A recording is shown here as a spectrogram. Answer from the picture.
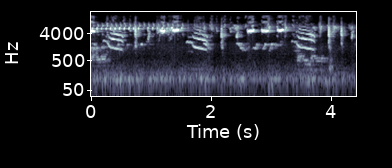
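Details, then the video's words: Long-tailed shrike practising song, a lively jumble of high whistles, downslurred notes and short buzzy trills in quick bursts with brief pauses, clear against a quiet background. "BELAJAR MAEN, BURUNG CENDET"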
